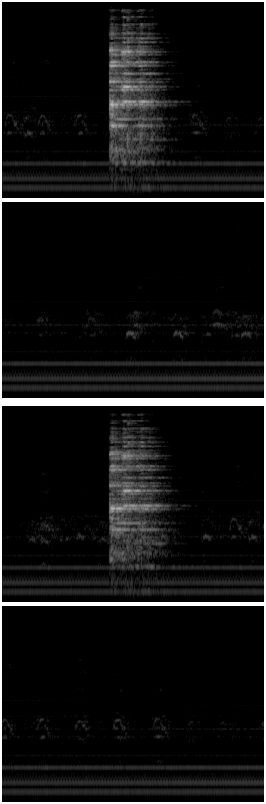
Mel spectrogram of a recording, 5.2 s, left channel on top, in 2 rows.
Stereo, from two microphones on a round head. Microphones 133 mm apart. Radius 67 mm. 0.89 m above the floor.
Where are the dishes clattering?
30° left (ahead or behind), 1.0 m.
